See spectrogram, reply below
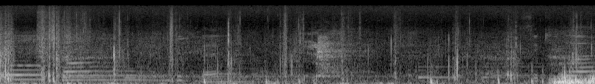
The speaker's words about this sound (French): Changement de décor là, ça s'entend au pas. D'ailleurs, on est dans la neige, mais c'est magnifique.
